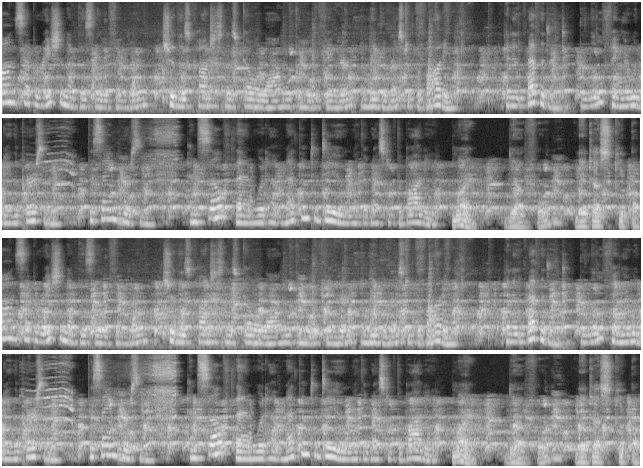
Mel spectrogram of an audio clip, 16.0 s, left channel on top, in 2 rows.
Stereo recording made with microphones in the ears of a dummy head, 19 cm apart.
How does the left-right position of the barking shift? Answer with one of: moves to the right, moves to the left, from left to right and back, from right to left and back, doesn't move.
doesn't move.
